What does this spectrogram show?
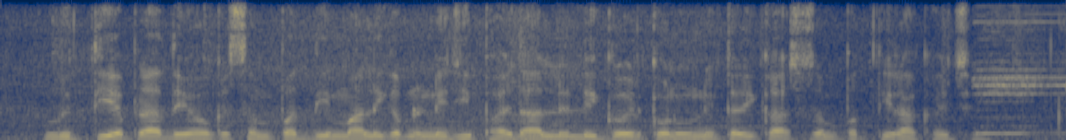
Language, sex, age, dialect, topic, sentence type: Maithili, male, 25-30, Angika, banking, statement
